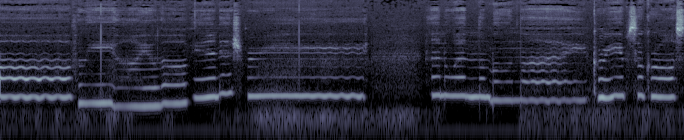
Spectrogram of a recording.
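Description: A woman singing an Irish folk ballad softly and unaccompanied, holding long notes with vibrato and pausing for breath about six seconds in. Fingertips rub the foam microphone cover under the singing.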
